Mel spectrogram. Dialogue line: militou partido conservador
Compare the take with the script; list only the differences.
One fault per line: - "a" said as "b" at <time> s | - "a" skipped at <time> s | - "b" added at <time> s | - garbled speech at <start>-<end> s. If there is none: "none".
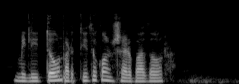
none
